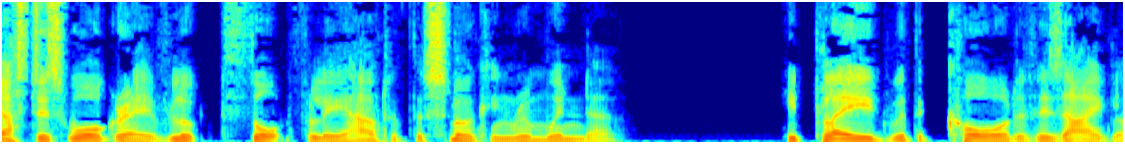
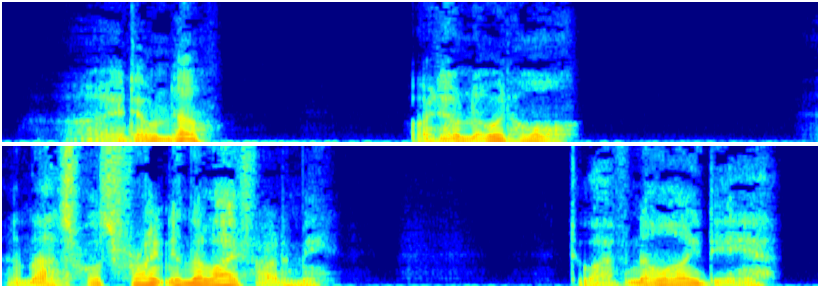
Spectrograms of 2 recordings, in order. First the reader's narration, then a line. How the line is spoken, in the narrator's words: He said hoarsely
